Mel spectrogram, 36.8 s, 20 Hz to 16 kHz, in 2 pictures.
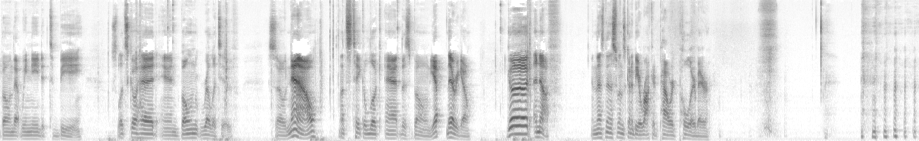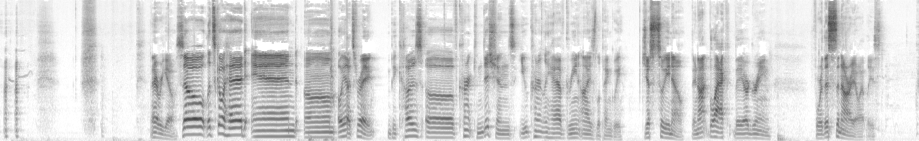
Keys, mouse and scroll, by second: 2.5 ctrl+p, 4.3 ctrl+Tab, 6.3 ctrl+Tab, 7.1 right click, 7.8-10.0 drag, 10.7 ctrl+z, 26.5 ctrl+s.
